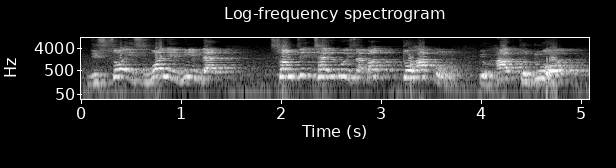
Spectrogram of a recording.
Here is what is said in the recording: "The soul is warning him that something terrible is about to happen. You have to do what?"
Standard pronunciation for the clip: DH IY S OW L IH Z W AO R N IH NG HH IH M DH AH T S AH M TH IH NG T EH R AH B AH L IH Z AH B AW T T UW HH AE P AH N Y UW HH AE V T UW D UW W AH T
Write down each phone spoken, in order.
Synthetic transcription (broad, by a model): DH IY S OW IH S W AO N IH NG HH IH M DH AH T S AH M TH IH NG T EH L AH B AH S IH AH B AW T T UW HH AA P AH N Y UW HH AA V T UW D UW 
